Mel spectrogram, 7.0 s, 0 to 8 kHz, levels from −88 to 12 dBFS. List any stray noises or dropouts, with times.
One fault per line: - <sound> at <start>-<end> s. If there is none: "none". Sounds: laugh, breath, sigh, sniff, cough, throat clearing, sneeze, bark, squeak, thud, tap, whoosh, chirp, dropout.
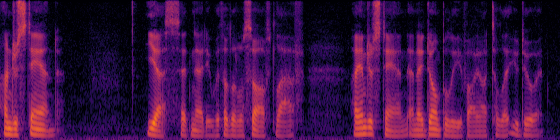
none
